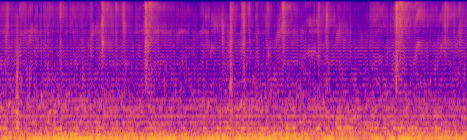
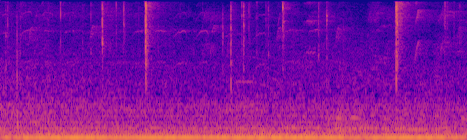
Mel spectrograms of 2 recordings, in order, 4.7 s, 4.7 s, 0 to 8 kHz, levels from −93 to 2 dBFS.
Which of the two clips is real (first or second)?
second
